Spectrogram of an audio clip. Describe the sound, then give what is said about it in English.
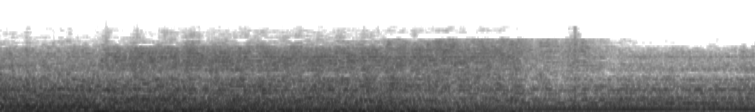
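A car rounds a bend and comes fast down the highway, its engine roaring steadily in a loud, continuous low rumble with rushing road noise. There is no talking over it. “another car rounds the bend and comes down the highway fast.”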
